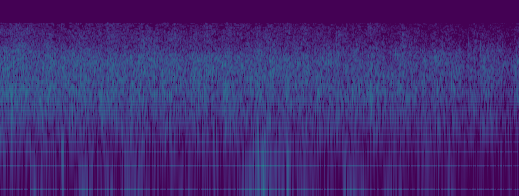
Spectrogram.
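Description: Sustained crowd applause, a dense, steady wash of many hands clapping at even loudness for about five seconds, with no voices over it.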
